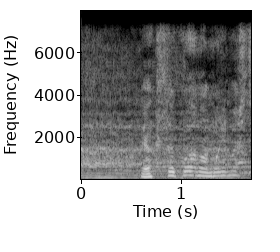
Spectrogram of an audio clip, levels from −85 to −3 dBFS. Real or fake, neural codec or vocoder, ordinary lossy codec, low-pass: fake; vocoder, 22.05 kHz, 80 mel bands, WaveNeXt; none; 7.2 kHz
